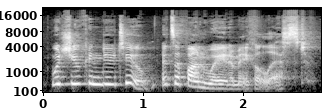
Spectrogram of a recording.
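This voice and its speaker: A woman hosting a storytime for young children, talking to them in an animated way with simple questions and encouragement. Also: a little high, brisk, vocal fry. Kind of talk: children's storytime presenting to camera. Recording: roomy, echoey sound.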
